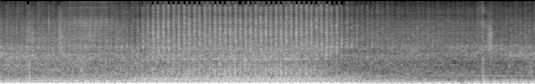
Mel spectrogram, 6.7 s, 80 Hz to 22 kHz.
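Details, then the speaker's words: 1999 Acura Integra LS with a B18 engine, warm, with a bent valve at idle: a sharp rhythmic puffing tick of about four per second from an exhaust leak. The owner suspects the plugged original catalytic converter pushed out the gasket. "it has an exhaust leak which i think is because of the catalytic converter being plugged so it pushed out the gasket"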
